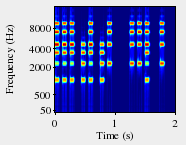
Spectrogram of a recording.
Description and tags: simple beep music
beep, music, signal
